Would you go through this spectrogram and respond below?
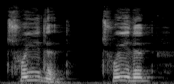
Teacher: فهنا نفس الشيء لدينا flap t أي أن t سوف تنطق على الشكل d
